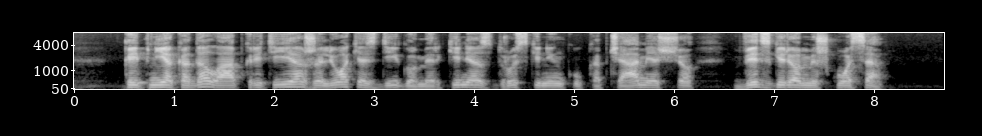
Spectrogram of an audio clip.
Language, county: Lithuanian, Kaunas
